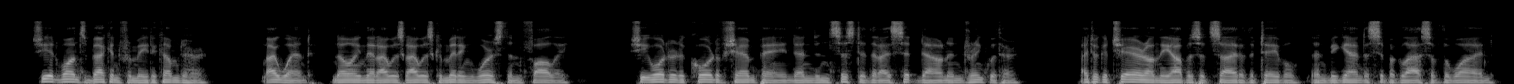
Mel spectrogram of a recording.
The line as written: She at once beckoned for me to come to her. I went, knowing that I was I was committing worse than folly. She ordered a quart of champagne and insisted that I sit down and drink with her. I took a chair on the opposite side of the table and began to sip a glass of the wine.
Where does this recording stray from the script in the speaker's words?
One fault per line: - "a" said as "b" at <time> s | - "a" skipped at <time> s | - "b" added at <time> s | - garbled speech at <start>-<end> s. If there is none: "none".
none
